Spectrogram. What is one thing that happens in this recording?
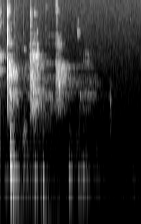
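A woman speaks calmly, a little way off.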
